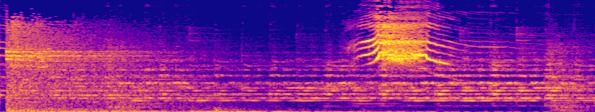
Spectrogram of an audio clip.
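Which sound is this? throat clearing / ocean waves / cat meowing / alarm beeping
cat meowing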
